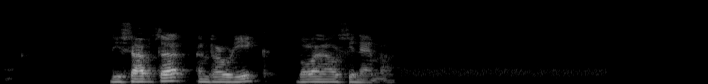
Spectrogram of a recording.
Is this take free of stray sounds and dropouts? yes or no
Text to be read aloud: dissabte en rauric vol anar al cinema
yes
